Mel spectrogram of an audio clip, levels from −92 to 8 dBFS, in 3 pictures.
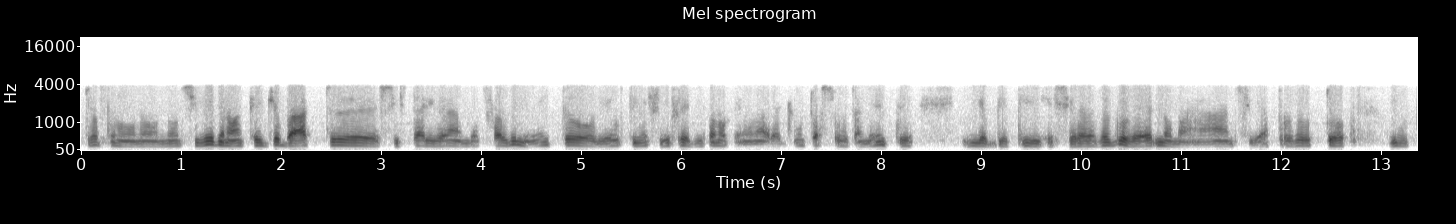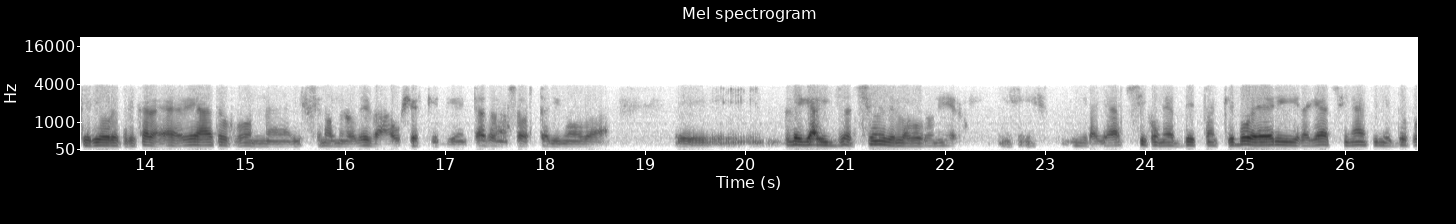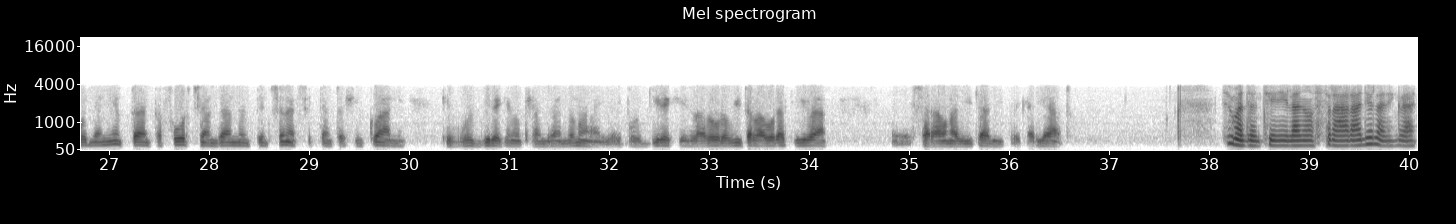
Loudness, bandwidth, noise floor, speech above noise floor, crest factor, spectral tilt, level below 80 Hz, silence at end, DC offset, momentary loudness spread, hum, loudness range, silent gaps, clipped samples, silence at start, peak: -27 LUFS; 4 kHz; -64 dBFS; 37 dB; 22 dB; -5 dB/octave; -80 dBFS; 0 s; under 0.1%; 15 LU; none; 8 LU; none; under 0.1%; 0.05 s; -6 dBFS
